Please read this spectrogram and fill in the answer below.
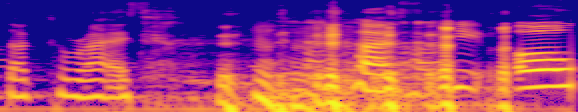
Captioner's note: laughs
